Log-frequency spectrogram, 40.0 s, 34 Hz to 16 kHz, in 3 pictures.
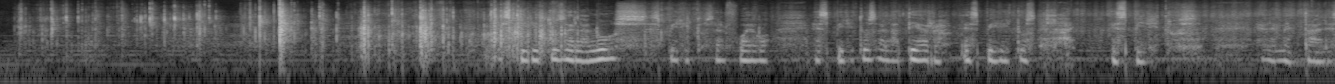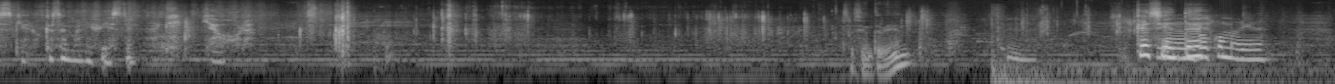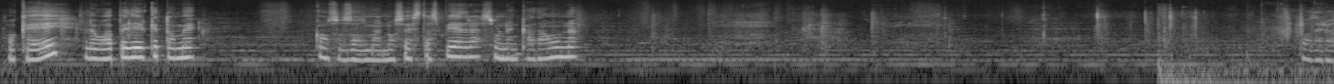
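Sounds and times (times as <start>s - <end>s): crinkling and crackling by hand: 0.0s - 31.5s, 32.4s - 40.0s
low background music drone: 0.0s - 40.0s.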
